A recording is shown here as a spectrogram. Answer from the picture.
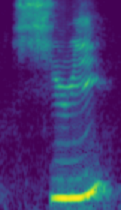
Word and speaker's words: suis: Parce que sinon, suis, on entend tous les sons. S-U-I. Donc, la seule chose que tu dois te rappeler quand tu écris je suis, c'est que ça prend un S à la fin. Un S qu'on n'entend pas, un S qui est muet.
